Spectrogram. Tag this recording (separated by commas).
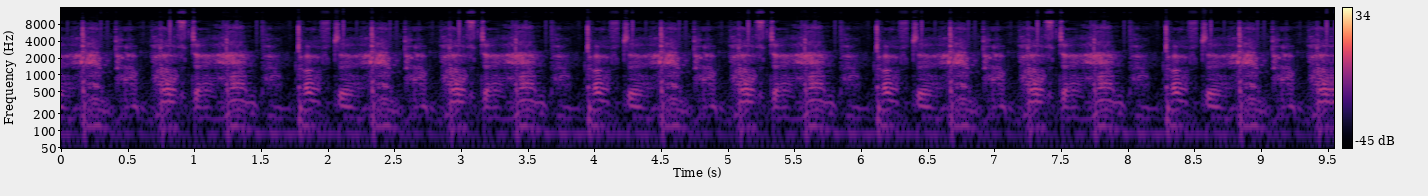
Music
